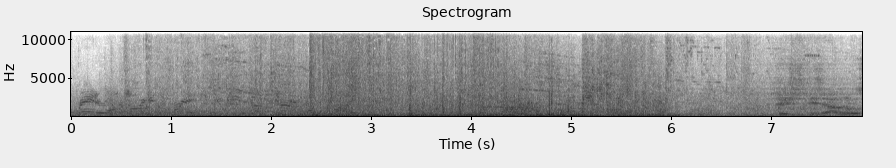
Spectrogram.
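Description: Heavy explosions boom from fire on a supercarrier in Call of Duty: Infinite Warfare, loud overlapping blasts and bursts in a dense, sustained barrage with battle noise throughout.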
